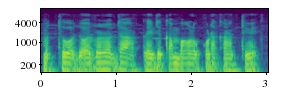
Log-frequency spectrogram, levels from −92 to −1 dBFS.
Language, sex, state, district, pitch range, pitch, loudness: Kannada, male, Karnataka, Koppal, 110-115 Hz, 110 Hz, -16 LUFS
